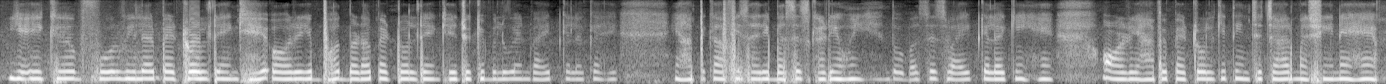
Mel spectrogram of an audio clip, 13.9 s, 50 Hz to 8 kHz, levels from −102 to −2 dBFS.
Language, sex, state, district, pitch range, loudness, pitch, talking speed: Hindi, female, Bihar, Jahanabad, 235-245 Hz, -13 LUFS, 240 Hz, 200 wpm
